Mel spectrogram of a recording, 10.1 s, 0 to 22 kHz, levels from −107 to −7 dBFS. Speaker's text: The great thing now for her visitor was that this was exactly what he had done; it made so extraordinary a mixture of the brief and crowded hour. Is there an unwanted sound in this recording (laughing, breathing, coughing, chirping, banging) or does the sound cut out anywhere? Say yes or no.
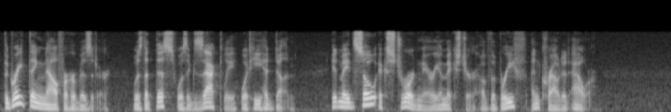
no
